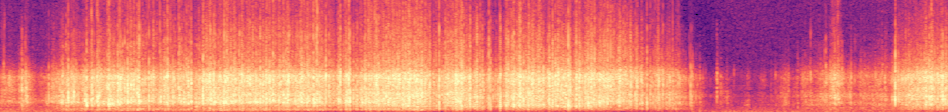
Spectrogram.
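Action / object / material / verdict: shake / cardboard box filled with dry pasta / cardboard / none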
